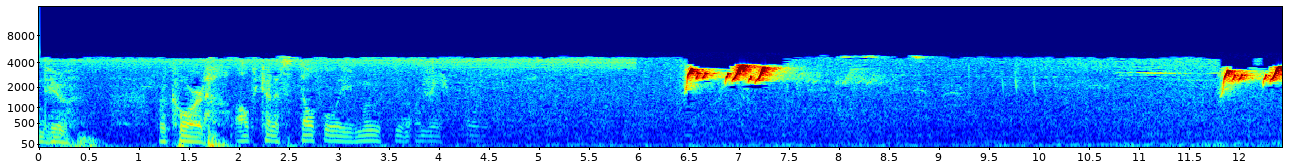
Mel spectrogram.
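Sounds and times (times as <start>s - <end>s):
faint noise: 0.0s - 12.4s
speech: 1.2s - 4.4s
Araripe manakin singing: 6.4s - 8.9s, 10.8s - 12.4s.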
